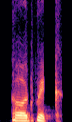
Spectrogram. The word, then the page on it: Herdwick: Indian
